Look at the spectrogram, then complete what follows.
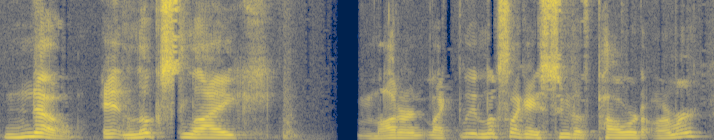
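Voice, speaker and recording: A man runs a tabletop roleplaying session with a slightly high voice, describing scenes haltingly and voicing little clangs and whooshes himself. he narrates casually to his players. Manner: mouths sound effects, halting descriptions. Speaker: game master.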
